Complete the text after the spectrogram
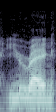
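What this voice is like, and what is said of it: Bad Lurch impression. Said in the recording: “That was a really bad Lurch impersonation.”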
